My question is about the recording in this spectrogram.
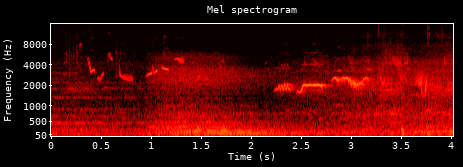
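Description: Songbirds chirping: short high chirps in the first second, then a warbling whistled phrase a little after two seconds in, faint under a low music bed.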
